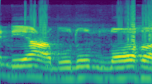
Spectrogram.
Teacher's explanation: الا لام پر الف مدہ ایک الف کھینچیں گے، لیعبدوا اللہ لام کو موٹا بھی کریں گے، ایک الف کھینچ کر پڑھیں گے۔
